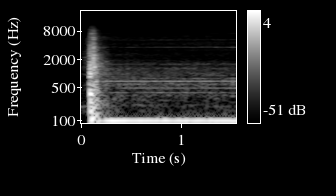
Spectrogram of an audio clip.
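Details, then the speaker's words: 2019 KTM 250 SX-F with a dead starter button from a broken connector wire (three of four wires missing): bike put in high gear and rear wheel rotated, a click then steady low hum as the fuel injection system primes; battery and electrics fine. "click the bike into a gear can be a high gear and then rotate the back wheel and you'll hear the injectors charge if the bike is otherwise good"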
